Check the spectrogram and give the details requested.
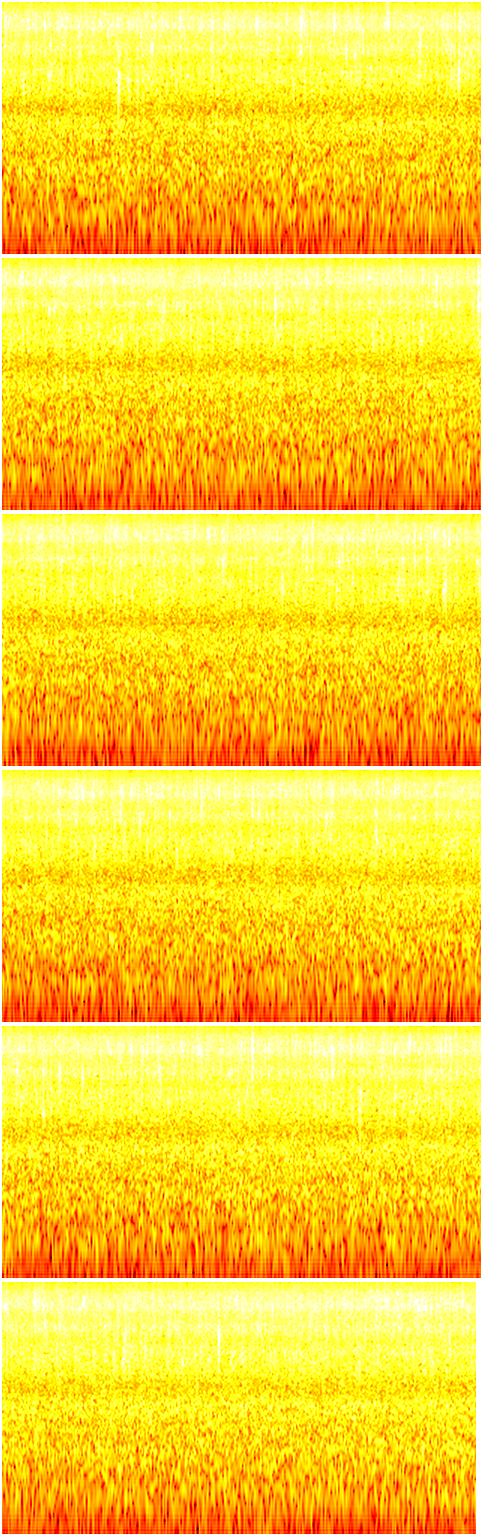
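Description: Steady rain falling: an even hiss of rain on a surface, with scattered sharper drop ticks.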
